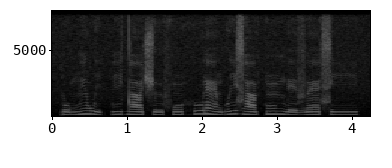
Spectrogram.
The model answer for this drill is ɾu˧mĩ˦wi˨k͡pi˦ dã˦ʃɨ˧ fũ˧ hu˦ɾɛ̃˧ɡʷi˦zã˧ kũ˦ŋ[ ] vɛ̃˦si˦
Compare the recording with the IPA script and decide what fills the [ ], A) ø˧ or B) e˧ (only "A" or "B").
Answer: B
